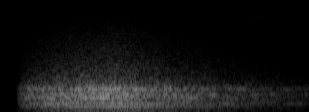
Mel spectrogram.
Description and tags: Short noise designed for game responsiveness.
noise, short, synth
